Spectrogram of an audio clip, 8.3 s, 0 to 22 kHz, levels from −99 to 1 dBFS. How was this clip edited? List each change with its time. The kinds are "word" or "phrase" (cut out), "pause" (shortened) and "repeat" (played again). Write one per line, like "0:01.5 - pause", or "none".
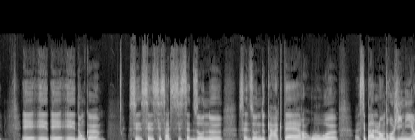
0:01.0 - repeat
0:03.4 - phrase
